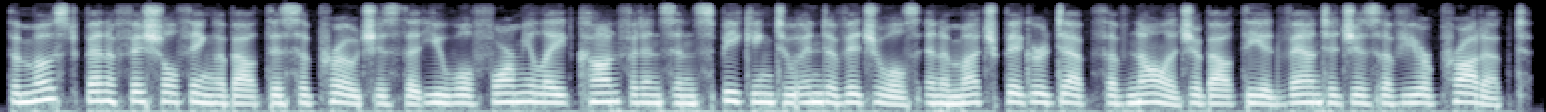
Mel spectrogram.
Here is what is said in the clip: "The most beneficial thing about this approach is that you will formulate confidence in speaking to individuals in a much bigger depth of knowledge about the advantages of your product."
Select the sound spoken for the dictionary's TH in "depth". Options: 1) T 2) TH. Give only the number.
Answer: 2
